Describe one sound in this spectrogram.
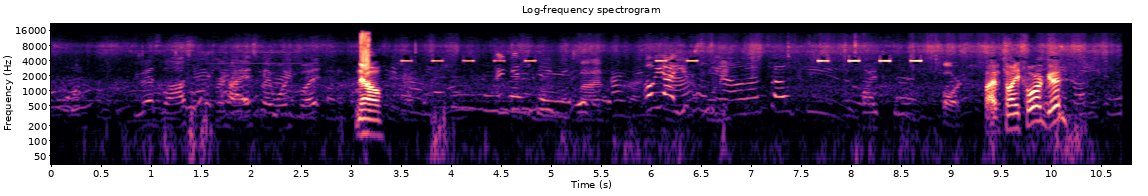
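A young man talks casually close by, outdoors.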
